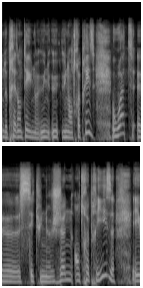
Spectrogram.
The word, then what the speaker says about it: Waat: intéressant et important de présenter une une entreprise what c'est une jeune entreprise et aujourd'hui qui s'est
